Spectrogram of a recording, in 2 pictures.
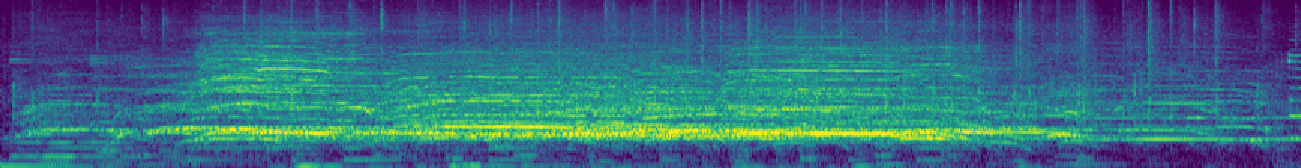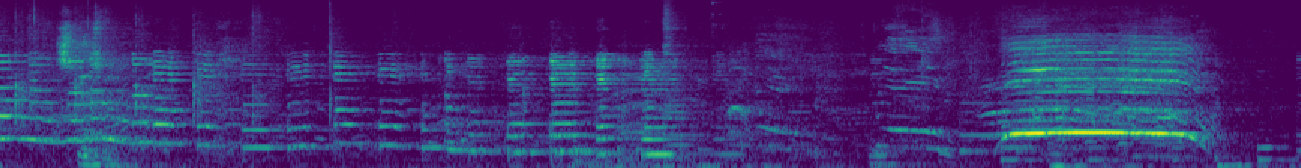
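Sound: audience screaming and cheering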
